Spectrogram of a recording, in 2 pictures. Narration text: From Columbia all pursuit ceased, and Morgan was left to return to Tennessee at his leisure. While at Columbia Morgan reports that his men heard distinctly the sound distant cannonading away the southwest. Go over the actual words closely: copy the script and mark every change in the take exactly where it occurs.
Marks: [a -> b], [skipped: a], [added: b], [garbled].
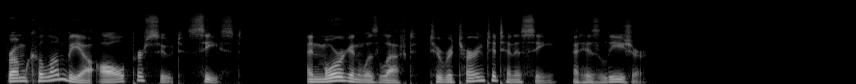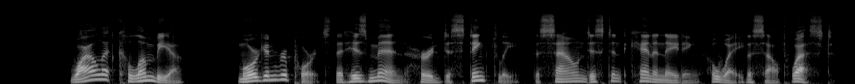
From Columbia all pursuit ceased, and Morgan was left to return to Tennessee at his leisure. While at Columbia Morgan reports that his men heard distinctly the sound distant cannonading away the southwest.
